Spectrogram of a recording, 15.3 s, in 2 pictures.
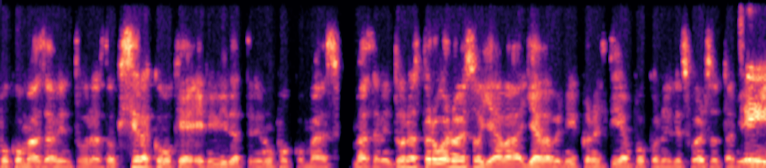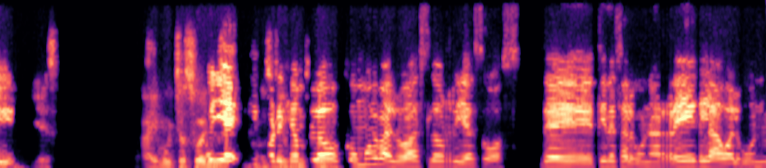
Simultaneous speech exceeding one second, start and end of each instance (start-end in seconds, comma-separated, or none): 9.7-11.0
